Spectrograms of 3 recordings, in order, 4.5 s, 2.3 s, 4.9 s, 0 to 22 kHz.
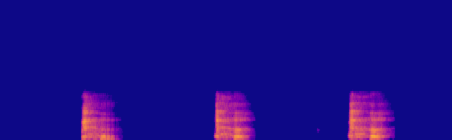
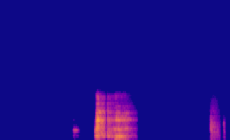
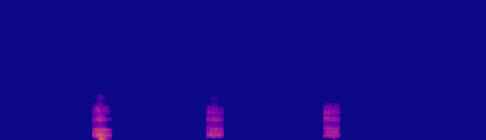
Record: {
  "three_cough_length": "4.5 s",
  "three_cough_amplitude": 27690,
  "three_cough_signal_mean_std_ratio": 0.32,
  "cough_length": "2.3 s",
  "cough_amplitude": 28362,
  "cough_signal_mean_std_ratio": 0.27,
  "exhalation_length": "4.9 s",
  "exhalation_amplitude": 4292,
  "exhalation_signal_mean_std_ratio": 0.2,
  "survey_phase": "beta (2021-08-13 to 2022-03-07)",
  "age": "45-64",
  "gender": "Female",
  "wearing_mask": "No",
  "symptom_runny_or_blocked_nose": true,
  "symptom_fatigue": true,
  "symptom_change_to_sense_of_smell_or_taste": true,
  "symptom_other": true,
  "symptom_onset": "5 days",
  "smoker_status": "Never smoked",
  "respiratory_condition_asthma": false,
  "respiratory_condition_other": false,
  "recruitment_source": "Test and Trace",
  "submission_delay": "2 days",
  "covid_test_result": "Positive",
  "covid_test_method": "ePCR"
}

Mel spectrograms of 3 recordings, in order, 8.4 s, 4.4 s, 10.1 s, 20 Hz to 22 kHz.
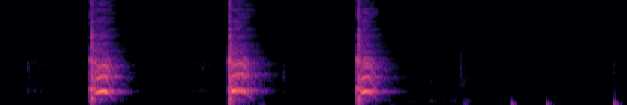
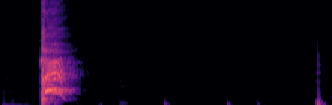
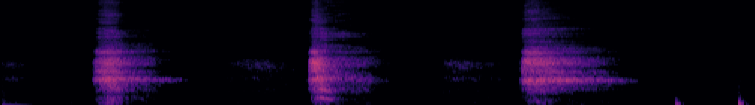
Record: {
  "three_cough_length": "8.4 s",
  "three_cough_amplitude": 12782,
  "three_cough_signal_mean_std_ratio": 0.26,
  "cough_length": "4.4 s",
  "cough_amplitude": 17097,
  "cough_signal_mean_std_ratio": 0.22,
  "exhalation_length": "10.1 s",
  "exhalation_amplitude": 3892,
  "exhalation_signal_mean_std_ratio": 0.37,
  "survey_phase": "beta (2021-08-13 to 2022-03-07)",
  "age": "45-64",
  "gender": "Female",
  "wearing_mask": "No",
  "symptom_none": true,
  "smoker_status": "Never smoked",
  "respiratory_condition_asthma": false,
  "respiratory_condition_other": false,
  "recruitment_source": "REACT",
  "submission_delay": "1 day",
  "covid_test_result": "Negative",
  "covid_test_method": "RT-qPCR"
}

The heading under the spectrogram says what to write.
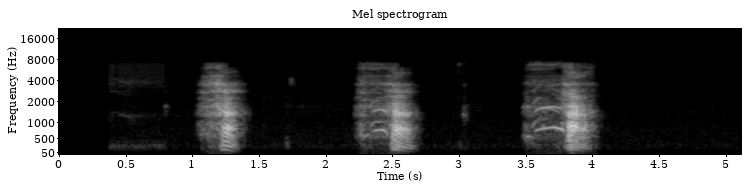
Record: {
  "exhalation_length": "5.1 s",
  "exhalation_amplitude": 29575,
  "exhalation_signal_mean_std_ratio": 0.27,
  "survey_phase": "alpha (2021-03-01 to 2021-08-12)",
  "age": "18-44",
  "gender": "Male",
  "wearing_mask": "No",
  "symptom_none": true,
  "symptom_onset": "4 days",
  "smoker_status": "Ex-smoker",
  "respiratory_condition_asthma": false,
  "respiratory_condition_other": false,
  "recruitment_source": "Test and Trace",
  "submission_delay": "1 day",
  "covid_test_result": "Positive",
  "covid_test_method": "RT-qPCR"
}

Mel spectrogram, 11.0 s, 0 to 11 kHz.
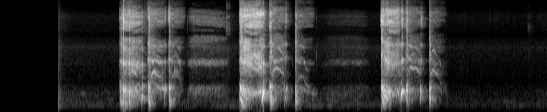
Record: {
  "cough_length": "11.0 s",
  "cough_amplitude": 26028,
  "cough_signal_mean_std_ratio": 0.34,
  "survey_phase": "alpha (2021-03-01 to 2021-08-12)",
  "age": "45-64",
  "gender": "Female",
  "wearing_mask": "No",
  "symptom_cough_any": true,
  "symptom_fatigue": true,
  "symptom_headache": true,
  "symptom_onset": "12 days",
  "smoker_status": "Never smoked",
  "respiratory_condition_asthma": false,
  "respiratory_condition_other": true,
  "recruitment_source": "REACT",
  "submission_delay": "2 days",
  "covid_test_result": "Negative",
  "covid_test_method": "RT-qPCR"
}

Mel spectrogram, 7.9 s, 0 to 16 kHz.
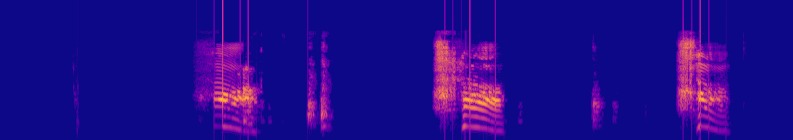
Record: {
  "exhalation_length": "7.9 s",
  "exhalation_amplitude": 30066,
  "exhalation_signal_mean_std_ratio": 0.35,
  "survey_phase": "beta (2021-08-13 to 2022-03-07)",
  "age": "18-44",
  "gender": "Female",
  "wearing_mask": "No",
  "symptom_cough_any": true,
  "symptom_new_continuous_cough": true,
  "symptom_runny_or_blocked_nose": true,
  "symptom_shortness_of_breath": true,
  "symptom_sore_throat": true,
  "symptom_fatigue": true,
  "symptom_fever_high_temperature": true,
  "symptom_headache": true,
  "symptom_change_to_sense_of_smell_or_taste": true,
  "symptom_loss_of_taste": true,
  "smoker_status": "Ex-smoker",
  "respiratory_condition_asthma": false,
  "respiratory_condition_other": false,
  "recruitment_source": "Test and Trace",
  "submission_delay": "1 day",
  "covid_test_result": "Positive",
  "covid_test_method": "RT-qPCR",
  "covid_ct_value": 15.0,
  "covid_ct_gene": "ORF1ab gene",
  "covid_ct_mean": 15.2,
  "covid_viral_load": "10000000 copies/ml",
  "covid_viral_load_category": "High viral load (>1M copies/ml)"
}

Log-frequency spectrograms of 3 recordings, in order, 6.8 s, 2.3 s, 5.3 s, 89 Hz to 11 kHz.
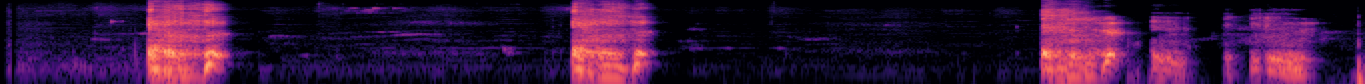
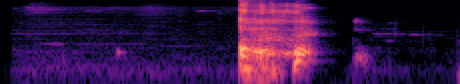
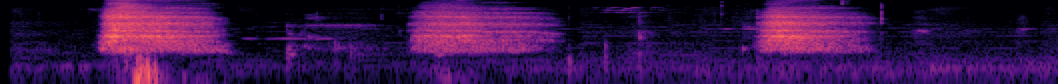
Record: {
  "three_cough_length": "6.8 s",
  "three_cough_amplitude": 32767,
  "three_cough_signal_mean_std_ratio": 0.33,
  "cough_length": "2.3 s",
  "cough_amplitude": 32768,
  "cough_signal_mean_std_ratio": 0.28,
  "exhalation_length": "5.3 s",
  "exhalation_amplitude": 16348,
  "exhalation_signal_mean_std_ratio": 0.41,
  "survey_phase": "beta (2021-08-13 to 2022-03-07)",
  "age": "18-44",
  "gender": "Female",
  "wearing_mask": "No",
  "symptom_cough_any": true,
  "symptom_runny_or_blocked_nose": true,
  "symptom_sore_throat": true,
  "symptom_fatigue": true,
  "symptom_headache": true,
  "symptom_loss_of_taste": true,
  "symptom_other": true,
  "symptom_onset": "6 days",
  "smoker_status": "Ex-smoker",
  "respiratory_condition_asthma": false,
  "respiratory_condition_other": false,
  "recruitment_source": "Test and Trace",
  "submission_delay": "2 days",
  "covid_test_result": "Positive",
  "covid_test_method": "RT-qPCR",
  "covid_ct_value": 19.8,
  "covid_ct_gene": "ORF1ab gene",
  "covid_ct_mean": 20.4,
  "covid_viral_load": "200000 copies/ml",
  "covid_viral_load_category": "Low viral load (10K-1M copies/ml)"
}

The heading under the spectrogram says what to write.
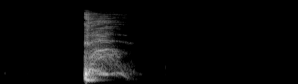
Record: {
  "cough_length": "3.0 s",
  "cough_amplitude": 32719,
  "cough_signal_mean_std_ratio": 0.2,
  "survey_phase": "beta (2021-08-13 to 2022-03-07)",
  "age": "65+",
  "gender": "Male",
  "wearing_mask": "No",
  "symptom_none": true,
  "smoker_status": "Ex-smoker",
  "respiratory_condition_asthma": false,
  "respiratory_condition_other": false,
  "recruitment_source": "REACT",
  "submission_delay": "1 day",
  "covid_test_result": "Negative",
  "covid_test_method": "RT-qPCR",
  "influenza_a_test_result": "Negative",
  "influenza_b_test_result": "Negative"
}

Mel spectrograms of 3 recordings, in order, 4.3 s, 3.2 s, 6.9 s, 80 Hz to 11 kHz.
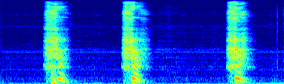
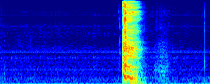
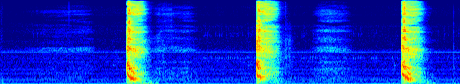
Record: {
  "exhalation_length": "4.3 s",
  "exhalation_amplitude": 5114,
  "exhalation_signal_mean_std_ratio": 0.4,
  "cough_length": "3.2 s",
  "cough_amplitude": 32768,
  "cough_signal_mean_std_ratio": 0.18,
  "three_cough_length": "6.9 s",
  "three_cough_amplitude": 32767,
  "three_cough_signal_mean_std_ratio": 0.23,
  "survey_phase": "alpha (2021-03-01 to 2021-08-12)",
  "age": "45-64",
  "gender": "Female",
  "wearing_mask": "No",
  "symptom_cough_any": true,
  "symptom_fatigue": true,
  "symptom_headache": true,
  "symptom_onset": "9 days",
  "smoker_status": "Never smoked",
  "respiratory_condition_asthma": true,
  "respiratory_condition_other": false,
  "recruitment_source": "Test and Trace",
  "submission_delay": "1 day",
  "covid_test_result": "Positive",
  "covid_test_method": "RT-qPCR"
}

